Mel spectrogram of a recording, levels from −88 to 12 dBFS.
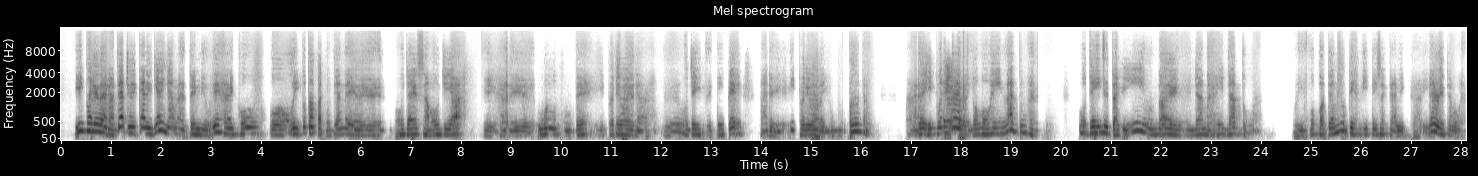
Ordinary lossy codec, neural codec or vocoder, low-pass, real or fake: none; codec, 44.1 kHz, 0.9 kbps, DAC; 14.4 kHz; fake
